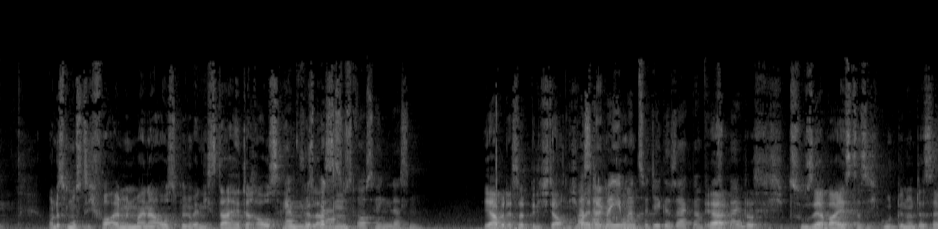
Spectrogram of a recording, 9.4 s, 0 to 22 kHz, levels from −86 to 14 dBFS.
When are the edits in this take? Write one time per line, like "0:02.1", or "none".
0:01.9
